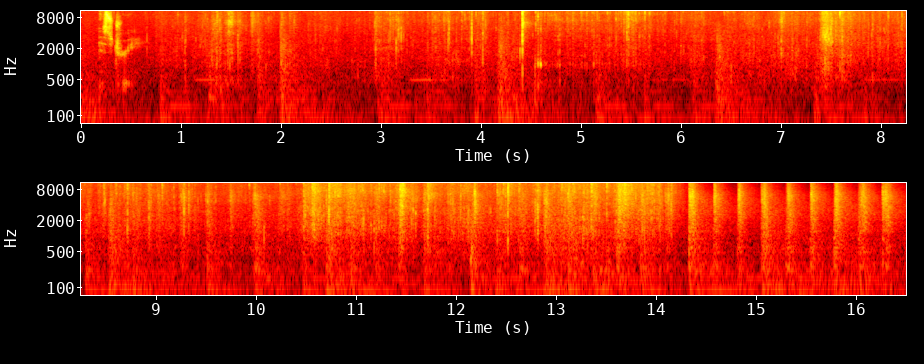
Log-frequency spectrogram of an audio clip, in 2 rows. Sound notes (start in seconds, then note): 2.1 powerful drumming; 3.9 twigs and leaves crunching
